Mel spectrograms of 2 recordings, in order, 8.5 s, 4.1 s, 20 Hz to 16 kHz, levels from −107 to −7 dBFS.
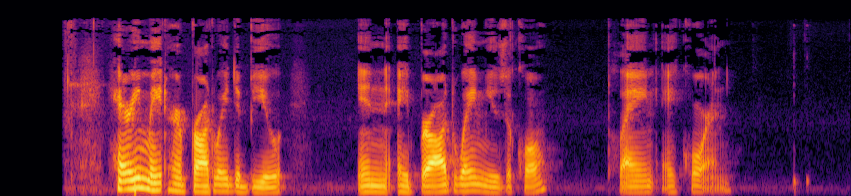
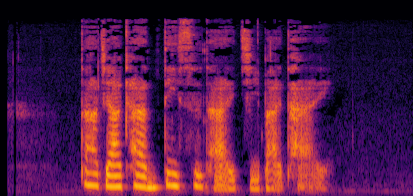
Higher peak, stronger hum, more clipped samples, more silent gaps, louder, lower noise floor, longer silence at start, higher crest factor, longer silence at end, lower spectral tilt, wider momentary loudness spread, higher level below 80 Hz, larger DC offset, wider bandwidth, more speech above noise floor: first, 0 dBFS vs -12 dBFS; neither; neither; neither; first, -20 LUFS vs -30 LUFS; about the same, -70 dBFS vs -72 dBFS; second, 0.65 s vs 0.8 s; about the same, 22 dB vs 20 dB; first, 1.25 s vs 0.85 s; first, -6.5 dB/octave vs -4.5 dB/octave; first, 22 LU vs 9 LU; first, -56 dBFS vs -76 dBFS; neither; about the same, 11.5 kHz vs 11.5 kHz; first, 50 dB vs 42 dB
